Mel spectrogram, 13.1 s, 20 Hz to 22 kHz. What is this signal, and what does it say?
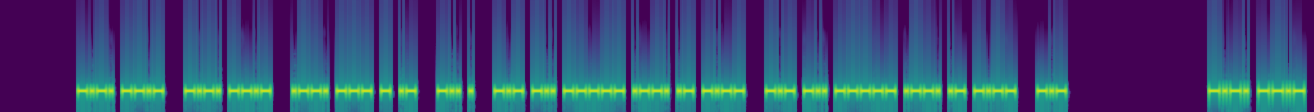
Morse code, heard as a keyed tone, about 34 wpm, 700 Hz. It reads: CQ CQ POTA DE KD0PAY KD0PAY K CQ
